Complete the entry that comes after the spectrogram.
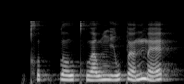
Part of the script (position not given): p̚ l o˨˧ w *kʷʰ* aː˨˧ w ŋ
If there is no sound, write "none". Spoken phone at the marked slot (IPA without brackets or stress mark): kʷʰ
